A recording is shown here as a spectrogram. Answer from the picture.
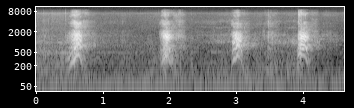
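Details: Dobermann barking during protection training: four loud, sharp barks spaced a little over a second apart, each a short harsh burst, with a quiet background between them.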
